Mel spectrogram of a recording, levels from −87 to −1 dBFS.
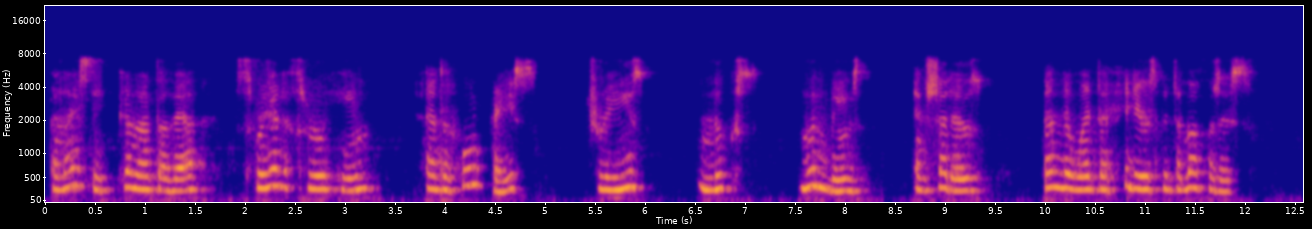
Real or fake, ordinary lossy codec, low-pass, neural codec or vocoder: fake; Opus, 24 kbps; 7.2 kHz; codec, 44.1 kHz, 7.8 kbps, Pupu-Codec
